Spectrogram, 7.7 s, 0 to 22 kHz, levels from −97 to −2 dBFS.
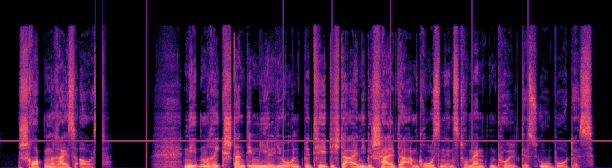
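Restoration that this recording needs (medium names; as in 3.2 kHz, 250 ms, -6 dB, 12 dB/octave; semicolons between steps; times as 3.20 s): de-click; band-stop 3.6 kHz, Q 30; room tone fill 1.19–1.28 s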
